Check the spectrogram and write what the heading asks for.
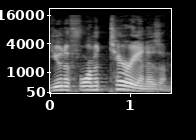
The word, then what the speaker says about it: uniformitarianism: Okay, now contrast that with a doctrine called uniformitarianism. Uniformitarianism, that's a fancy nine-syllable word. Say that. Uniformitarianism.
